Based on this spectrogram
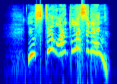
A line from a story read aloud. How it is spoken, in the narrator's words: sobbed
